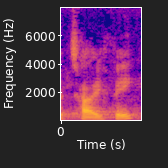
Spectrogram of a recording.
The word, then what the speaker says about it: Teifi: Teifi over there in Cardiganshire.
